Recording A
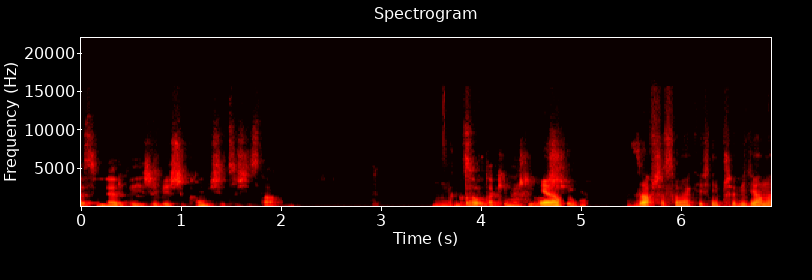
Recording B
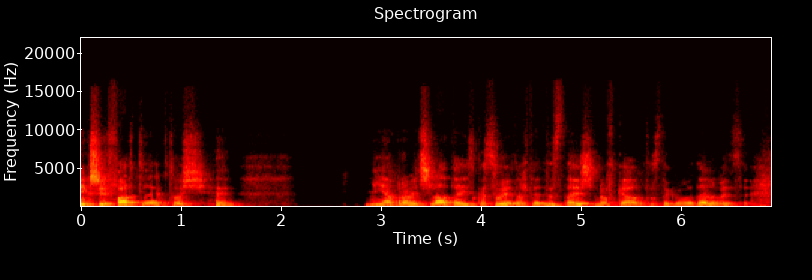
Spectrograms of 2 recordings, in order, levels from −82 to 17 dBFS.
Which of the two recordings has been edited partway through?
B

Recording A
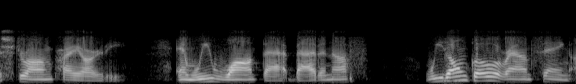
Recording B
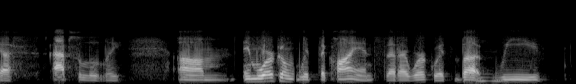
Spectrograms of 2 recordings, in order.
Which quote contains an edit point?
B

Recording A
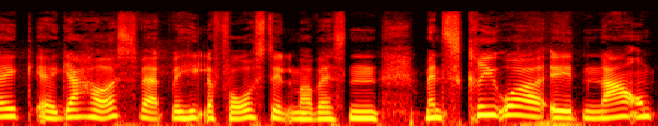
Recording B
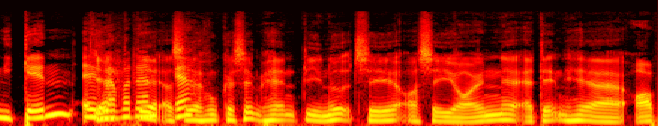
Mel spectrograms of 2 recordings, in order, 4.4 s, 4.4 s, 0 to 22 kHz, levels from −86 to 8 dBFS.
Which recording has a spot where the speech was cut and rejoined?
B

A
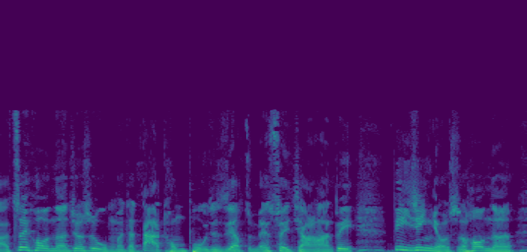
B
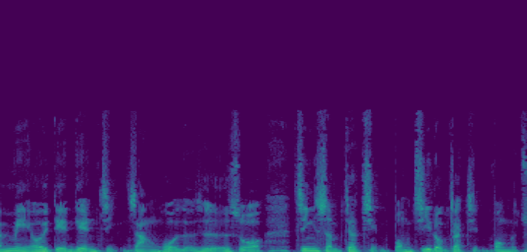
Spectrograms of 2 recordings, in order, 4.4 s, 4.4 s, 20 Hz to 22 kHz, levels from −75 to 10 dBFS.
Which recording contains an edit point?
A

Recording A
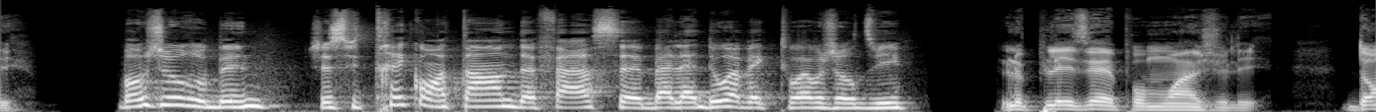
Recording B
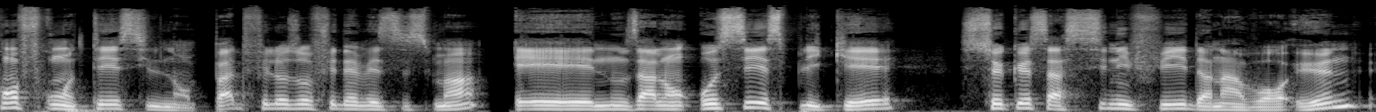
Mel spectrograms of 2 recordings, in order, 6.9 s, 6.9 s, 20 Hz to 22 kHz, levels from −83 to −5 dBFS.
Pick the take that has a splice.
B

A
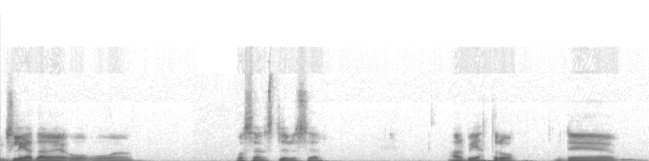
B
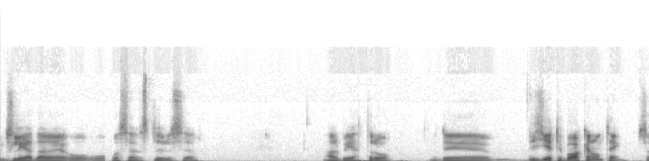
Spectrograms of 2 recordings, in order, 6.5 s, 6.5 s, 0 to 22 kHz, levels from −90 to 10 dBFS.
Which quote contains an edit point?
B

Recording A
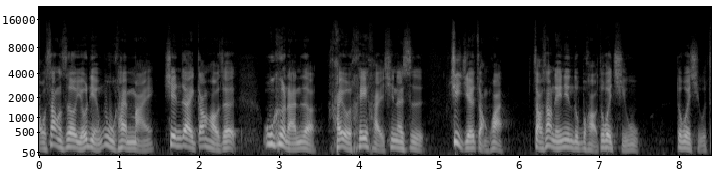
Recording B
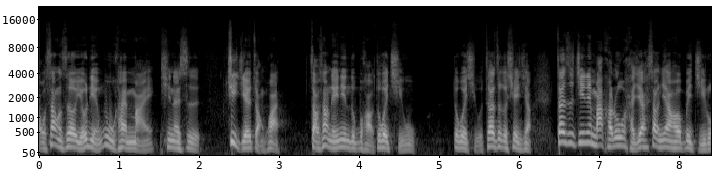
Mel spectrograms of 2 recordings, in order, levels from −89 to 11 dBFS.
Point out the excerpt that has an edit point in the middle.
B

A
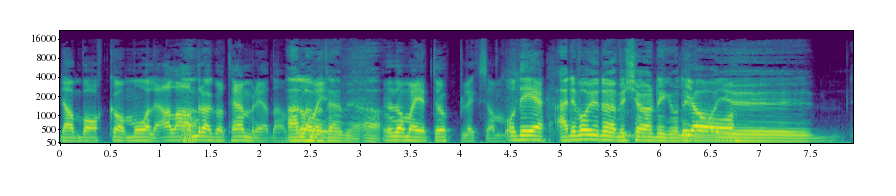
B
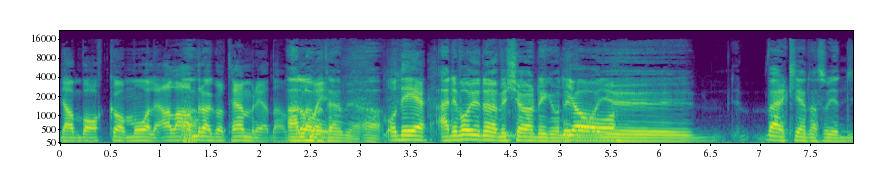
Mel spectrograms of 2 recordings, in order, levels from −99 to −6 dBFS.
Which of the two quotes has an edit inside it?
B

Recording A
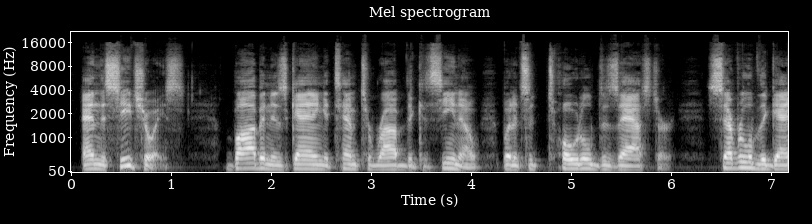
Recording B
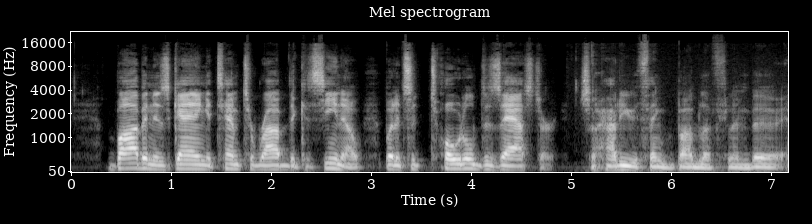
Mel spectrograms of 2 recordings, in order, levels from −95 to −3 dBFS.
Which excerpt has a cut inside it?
B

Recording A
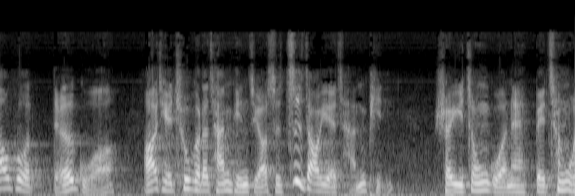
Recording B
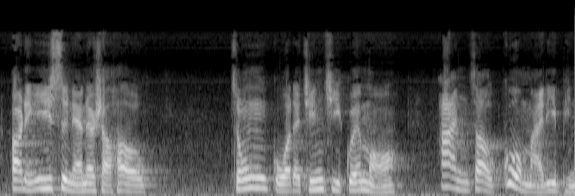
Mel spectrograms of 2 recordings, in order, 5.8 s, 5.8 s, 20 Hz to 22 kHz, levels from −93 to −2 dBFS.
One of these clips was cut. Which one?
A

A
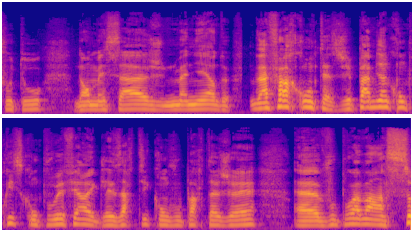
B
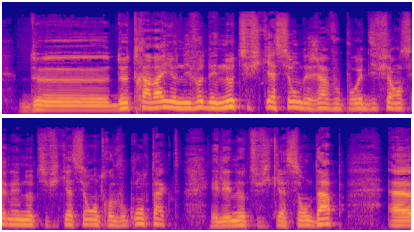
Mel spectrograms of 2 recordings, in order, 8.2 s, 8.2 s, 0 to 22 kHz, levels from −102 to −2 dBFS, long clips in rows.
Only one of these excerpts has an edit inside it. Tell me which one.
A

